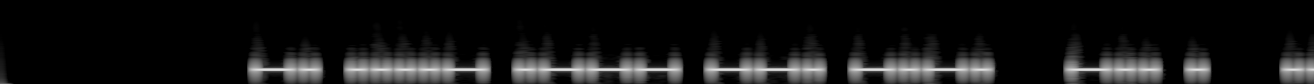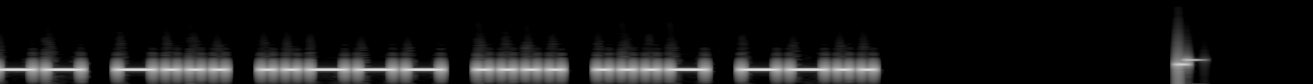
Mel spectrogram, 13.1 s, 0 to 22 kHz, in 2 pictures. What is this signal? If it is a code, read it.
Morse code, heard as a keyed tone, about 20 wpm, 700 Hz. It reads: N4JGC DE WB2HVZ
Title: USA Callsign DE Callsign 20wpm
